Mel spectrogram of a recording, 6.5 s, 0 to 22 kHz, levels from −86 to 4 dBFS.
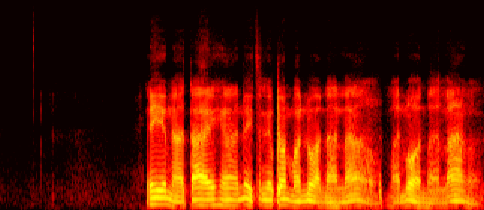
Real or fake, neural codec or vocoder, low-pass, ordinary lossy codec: fake; codec, 44.1 kHz, 2.6 kbps, DAC; 19.8 kHz; none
